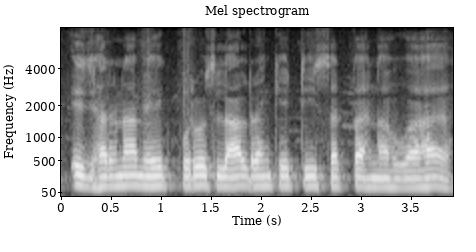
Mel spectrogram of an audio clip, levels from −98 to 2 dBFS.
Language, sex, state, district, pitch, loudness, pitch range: Hindi, male, Jharkhand, Garhwa, 125 Hz, -13 LUFS, 120-125 Hz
